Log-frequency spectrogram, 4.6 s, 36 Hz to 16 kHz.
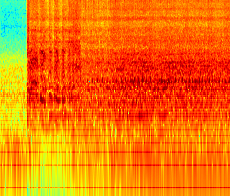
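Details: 2001 Toyota Corolla 1.8L 1ZZ-FE starting after timing chain tensioner replacement: cranks, catches in half a second and settles to an even idle with no chain rattle; the new tensioner cut about 90% of the chain noise.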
